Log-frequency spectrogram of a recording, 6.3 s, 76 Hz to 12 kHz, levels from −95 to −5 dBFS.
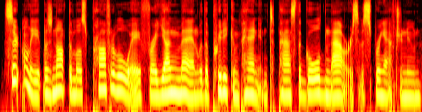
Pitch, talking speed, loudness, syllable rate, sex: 175 Hz, 235 wpm, -21 LUFS, 5.8 syllables/s, female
